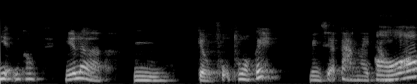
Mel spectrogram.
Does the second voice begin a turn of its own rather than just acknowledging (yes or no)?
yes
